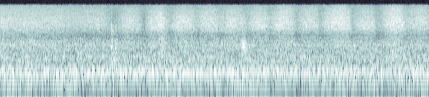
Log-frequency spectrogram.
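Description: A cloth eraser rubs across a chalkboard in quick strokes.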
